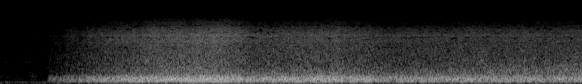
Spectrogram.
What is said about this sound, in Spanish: Y es que la crecida del río Miño, su paso por la capital, se ha convertido en todo un espectáculo. La apertura de compuertas en la presa de Belle para aliviar el embalse provoca un auténtico oleaje en Oira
